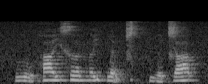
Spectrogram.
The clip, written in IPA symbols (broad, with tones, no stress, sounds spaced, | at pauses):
l u˧˩ h aː˧ j x əː˧ n ə˨˦ j h w ɛ̰˧˨ w t͡ɕ ə˦˥ t̚ f i˨˩ ə̯ t͡ɕ aː˦˥ t̚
